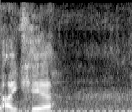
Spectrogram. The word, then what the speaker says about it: IKEA: The IKEA tidy up commercial. IKEA, it's IKEA, isn't it? So the adverts say. We're not going down that route. IKEA. Although my Swedish mate go apeshit. Don't pronounce it like that.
